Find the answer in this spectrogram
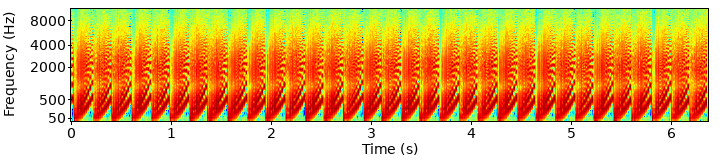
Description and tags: eventsounds3 - PAC!4
intros, sfx, event, blip, desktop, bootup, effect, click, game, startup, intro, bleep, sound, clicks, application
